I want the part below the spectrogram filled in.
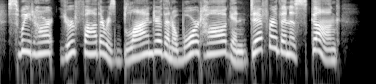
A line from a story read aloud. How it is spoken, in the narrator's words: behind his back, she begged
